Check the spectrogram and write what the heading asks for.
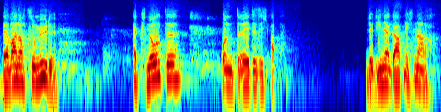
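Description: Male preacher giving a sermon, emphatic and fairly high-pitched, muffled lo-fi sound. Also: takes it slowly, vocal fry, husky. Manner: emphatic, with rhetorical questions and repeated phrases. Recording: dull lo-fi recording.

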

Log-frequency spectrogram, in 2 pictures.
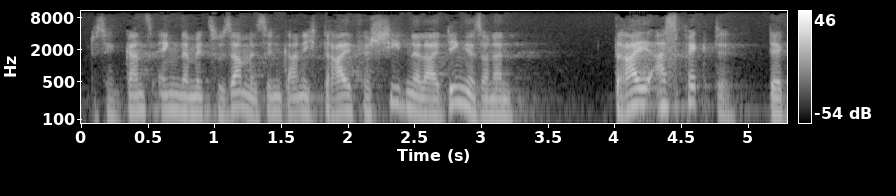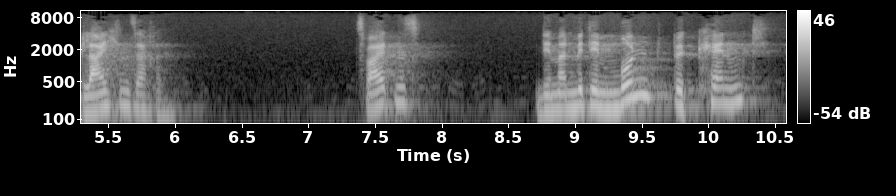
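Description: In a medium-pitched voice, a male preacher gives a searching, earnest sermon built on repeated questions to his listeners. His delivery shifts between soft reflection and loud, emphatic appeals.

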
